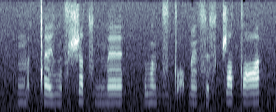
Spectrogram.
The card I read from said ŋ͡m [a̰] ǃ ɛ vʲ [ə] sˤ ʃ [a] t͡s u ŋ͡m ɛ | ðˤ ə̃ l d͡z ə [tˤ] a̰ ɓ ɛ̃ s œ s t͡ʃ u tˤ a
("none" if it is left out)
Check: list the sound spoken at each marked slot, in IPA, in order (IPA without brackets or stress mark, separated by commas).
a̰, ə̃, ə, tˤ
